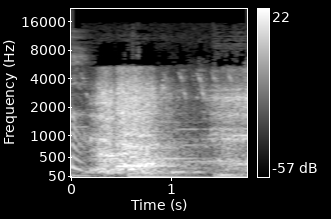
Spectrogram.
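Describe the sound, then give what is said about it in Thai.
A tiger lets out a deep, rumbling roar that swells and holds for nearly two seconds, loud, with no voices around it. “เสือได้คำรามแล้วพูดออกมาอีกว่า”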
